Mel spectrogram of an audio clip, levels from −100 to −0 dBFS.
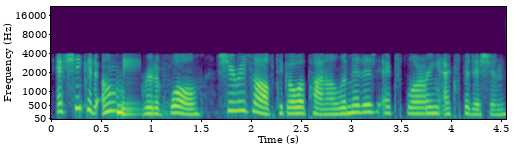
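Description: The whole clip has gone through the iLBC codec, a narrowband VoIP coder that handles each short frame on its own. Here the coding points to 30 ms frames at about 13.3 kbps. Everything above 4 kHz is cut away, so the speech sounds dull and boxed-in. The codec damage is plainly audible as a rough, slightly synthetic texture over the whole voice.

From 0.60 to 1.21 s, lost iLBC frames break up the speech. About 360 ms of audio went missing, spread across 600 ms, and the longest single gap is roughly 150 ms. In each gap the decoder repeats the last pitch cycle mixed with noise, which sounds like a held, buzzy vowel. Because each frame stands alone, clear speech returns right after each gap.

A shorter burst of lost iLBC frames falls between 3.69 and 3.93 s. About 90 ms is missing across 240 ms, with the longest gap near 70 ms. These gaps come out as brief breathy stalls before the speech picks up again.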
